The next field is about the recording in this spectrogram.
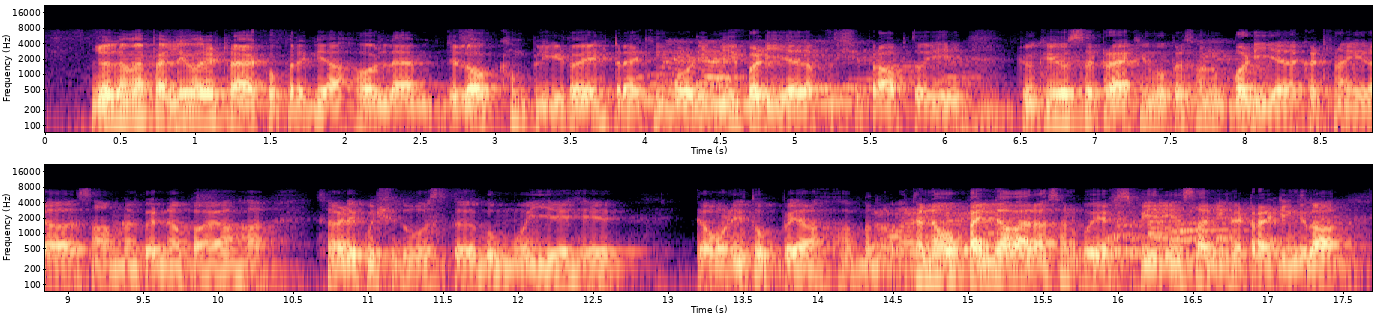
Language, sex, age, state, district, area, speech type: Dogri, male, 18-30, Jammu and Kashmir, Kathua, rural, spontaneous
